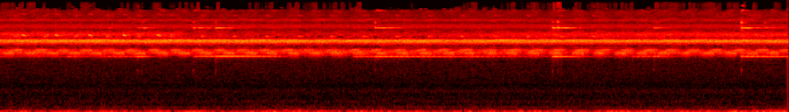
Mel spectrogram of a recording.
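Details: Chirping insects keep up a continuous shrill, finely pulsing trill, while a wind chime rings out in brief bright tinkles every second or two over a soft low rumble.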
